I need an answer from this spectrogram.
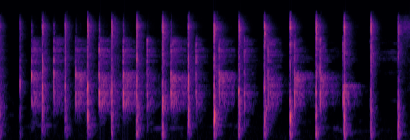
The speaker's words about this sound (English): So I say, Mick Foley, I think you'll get the very first ever Inside the Cage round of applause.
